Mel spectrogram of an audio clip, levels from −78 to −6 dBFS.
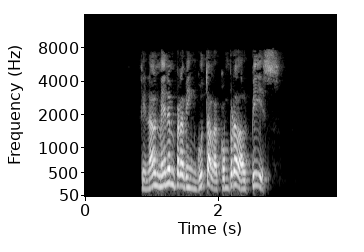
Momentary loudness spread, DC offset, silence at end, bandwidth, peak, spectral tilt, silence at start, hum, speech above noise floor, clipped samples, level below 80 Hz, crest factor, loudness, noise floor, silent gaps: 13 LU; under 0.1%; 0.9 s; 8.2 kHz; -2 dBFS; -4.5 dB/octave; 0.85 s; none; 75 dB; under 0.1%; -62 dBFS; 16 dB; -15 LUFS; -90 dBFS; none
